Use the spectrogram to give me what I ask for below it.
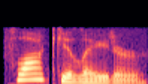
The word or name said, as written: flocculator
